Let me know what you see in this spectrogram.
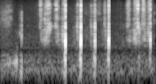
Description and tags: Short, soft, clicks and scratches that have been reversed. Recorded using a Mac computer microphone.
